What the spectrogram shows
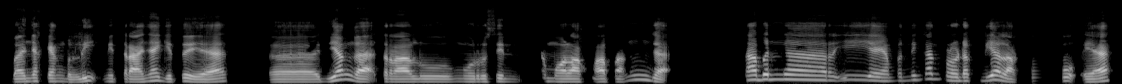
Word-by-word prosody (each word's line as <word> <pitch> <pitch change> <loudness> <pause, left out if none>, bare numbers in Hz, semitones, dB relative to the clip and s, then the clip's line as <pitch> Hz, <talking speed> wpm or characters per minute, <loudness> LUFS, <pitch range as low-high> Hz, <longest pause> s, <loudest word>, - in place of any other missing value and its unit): banyak 140 +3 +1
yang 140 0 0
beli 125 +9 -3
mitranya 130 +3 +3
gitu 155 -1 -6
ya, 120 +2 +4 0.5
eee, 120 0 -1
dia 195 - +4
nggak 140 - +3
terlalu 125 -1 +1
ngurusin 130 -1 -6
itu 135 - -18
mau 130 -1 +1
laku 130 -1 +2
apa 130 - +1
enggak. 220 - -1 0.8
Nah 215 - +6
benar, 225 -3 +1
iya 205 +1 -6
yang 160 0 -3
penting 185 +4 -11
kan 255 - -1
produk 170 -3 0
dia 190 +6 +1
laku 160 - -1 0.5
ya, 125 +6 +5
140 Hz, 140 wpm, -24 LUFS, 125-195 Hz, 0.8 s, Nah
